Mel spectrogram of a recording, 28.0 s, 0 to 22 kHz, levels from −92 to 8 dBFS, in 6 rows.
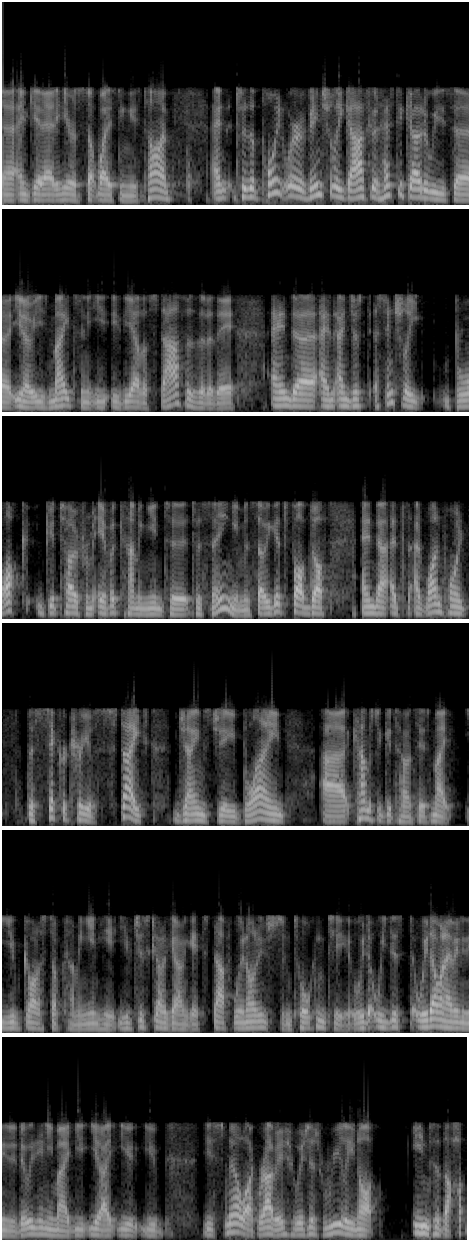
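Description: Right near the end, at 27.46 to 27.65 s, just after "just really", there's a burst of AMR bit errors. The speech roughly holds its pitch and level but goes hoarse and gargly for that stretch, which fits around nine 20 ms frames getting hit. It sounds like something like a tenth of the less-protected bits arrived flipped, so the pulse positions and the fine gain and spectral values came out wrong. The narrowband AMR sound around it is light, which fits the top 12.2 kbps mode.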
